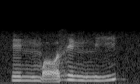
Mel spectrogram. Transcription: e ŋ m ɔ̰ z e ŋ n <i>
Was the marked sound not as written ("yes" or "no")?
no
